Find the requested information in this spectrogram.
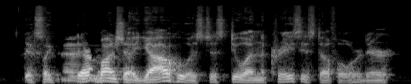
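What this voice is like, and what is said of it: Put-on rural upper Midwestern accent. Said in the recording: “That's my rural Minnesotan. ... With probably muddy injection of rural Wisconsinite, because my Minnesotan accent is a little rusty ... the upper Midwestern muddy accent that I was just doing”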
